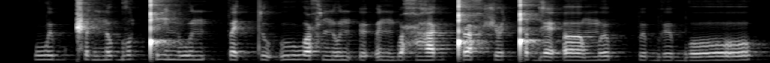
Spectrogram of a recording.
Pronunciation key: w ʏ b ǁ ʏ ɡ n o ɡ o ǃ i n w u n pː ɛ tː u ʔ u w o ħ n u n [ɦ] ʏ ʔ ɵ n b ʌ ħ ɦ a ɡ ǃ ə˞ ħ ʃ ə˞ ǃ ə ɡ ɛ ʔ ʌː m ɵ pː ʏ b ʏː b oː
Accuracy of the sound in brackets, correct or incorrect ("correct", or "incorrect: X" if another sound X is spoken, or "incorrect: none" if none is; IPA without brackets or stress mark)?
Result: incorrect: ʔ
